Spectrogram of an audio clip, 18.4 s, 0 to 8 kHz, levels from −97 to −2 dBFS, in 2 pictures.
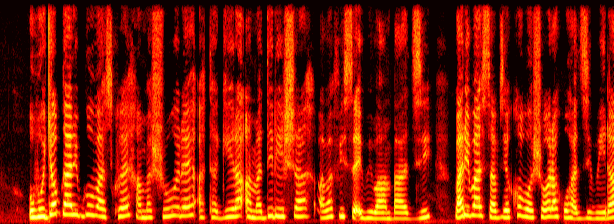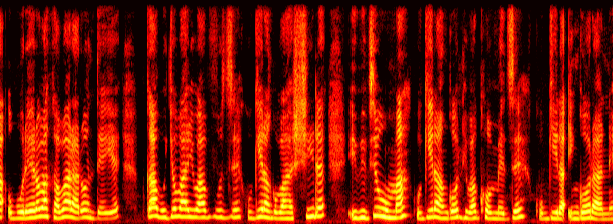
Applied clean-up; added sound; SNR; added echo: none; none; none; none.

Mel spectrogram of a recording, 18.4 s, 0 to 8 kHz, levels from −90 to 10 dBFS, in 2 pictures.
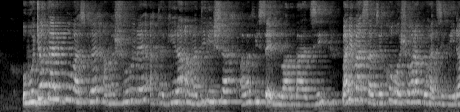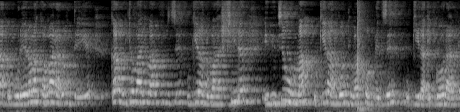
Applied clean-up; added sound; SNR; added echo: none; Thump, thud; 14 dB; reverberation time 1.0 s.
